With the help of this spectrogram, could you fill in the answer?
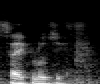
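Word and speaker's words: psychology: और देखते हैं दोस्तों साइकोलॉजी साइकोलॉजी का अगर स्पेलिंग आप देखेंगे तो यहां पे पी एस वाई सी एच ओ एल ओ जी वाई साइकोलॉजी यहां पे भी हमारा पी क्या हो गया साइलेंट हो गया तो इसका जो एक्चुअल प्रोनाउंसिएशन होता है वो होता है साइकोलॉजी साइकोलॉजी साइकोलॉजी मतलब होता है मनोविज्ञान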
